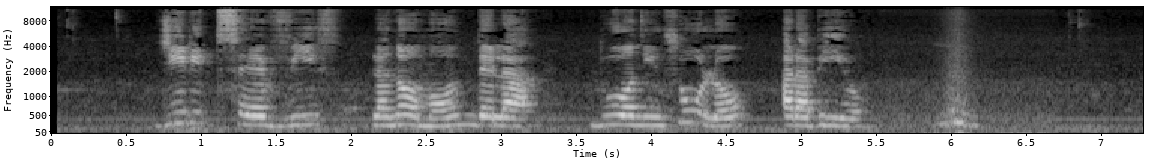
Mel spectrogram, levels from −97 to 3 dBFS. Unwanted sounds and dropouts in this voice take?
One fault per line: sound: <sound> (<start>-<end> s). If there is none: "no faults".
sound: whoosh (5.8-6.6 s)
